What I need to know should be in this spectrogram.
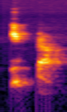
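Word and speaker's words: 있다: जैसे कि first one is known as itta and the second one is known as pronounced as isoyo.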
